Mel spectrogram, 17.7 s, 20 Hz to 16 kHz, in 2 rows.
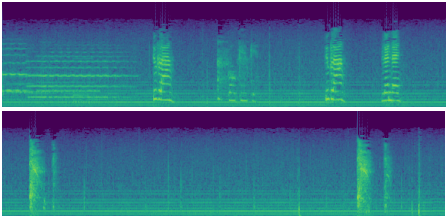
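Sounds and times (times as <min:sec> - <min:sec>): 
steady electrical hum: 0:00.0 - 0:17.7
speech: 0:03.0 - 0:03.6, 0:04.6 - 0:05.3, 0:06.4 - 0:07.0, 0:07.6 - 0:08.0
person coughing: 0:09.4 - 0:10.1, 0:16.0 - 0:16.8.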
